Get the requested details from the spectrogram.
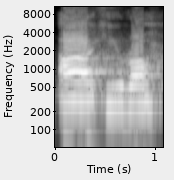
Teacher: گول تا پہ آپ وقف کر رہے ہیں، تو گول تا پہ جب وقف کیا جاتا ہے تو یہ گول ہا بن جاتی ہے، یعنی کہ ہائے ساکنہ میں تبدیل ہو جاتی ہے.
